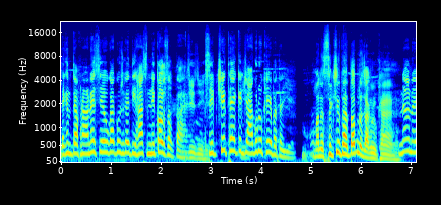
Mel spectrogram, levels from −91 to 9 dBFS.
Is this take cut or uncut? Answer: cut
